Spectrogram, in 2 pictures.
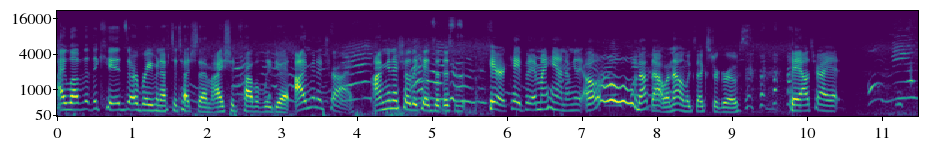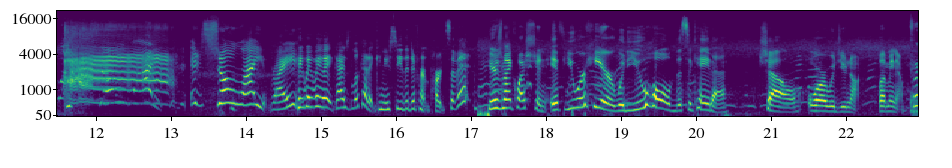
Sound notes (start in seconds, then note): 11.3 screams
